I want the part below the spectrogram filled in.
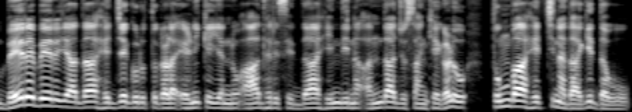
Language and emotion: Kannada, neutral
